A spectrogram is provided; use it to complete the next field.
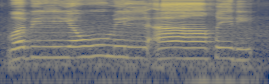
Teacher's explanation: رو کے نیچے زیر ہے اس لیے رو باریک پڑھی جائے گی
